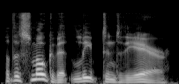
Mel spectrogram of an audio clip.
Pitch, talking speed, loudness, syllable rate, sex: 130 Hz, 300 wpm, -19 LUFS, 7.2 syllables/s, male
